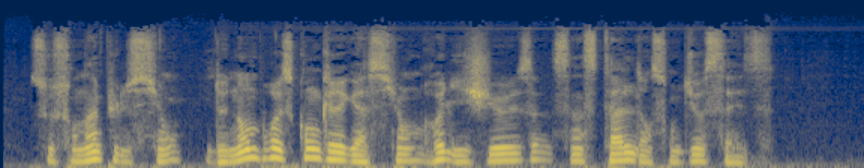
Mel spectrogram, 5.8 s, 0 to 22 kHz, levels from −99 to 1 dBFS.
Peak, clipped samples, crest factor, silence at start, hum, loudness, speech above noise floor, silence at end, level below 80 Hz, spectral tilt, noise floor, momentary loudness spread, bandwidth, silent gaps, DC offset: -6 dBFS; under 0.1%; 16 dB; 0.2 s; none; -20 LUFS; 31 dB; 0.6 s; -44 dBFS; -5 dB/octave; -51 dBFS; 9 LU; 13 kHz; none; under 0.1%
